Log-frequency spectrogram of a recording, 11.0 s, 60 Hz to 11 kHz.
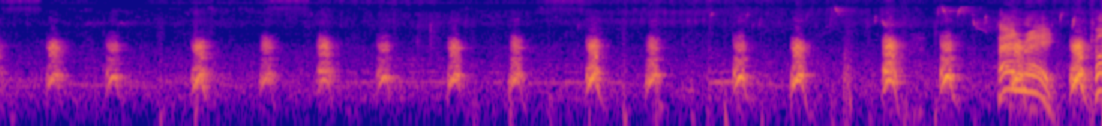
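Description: A dog in the medieval game Kingdom Come Deliverance 2 barks in a steady rhythm, about a dozen evenly spaced barks at moderate distance, and a voice speaks near the end.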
